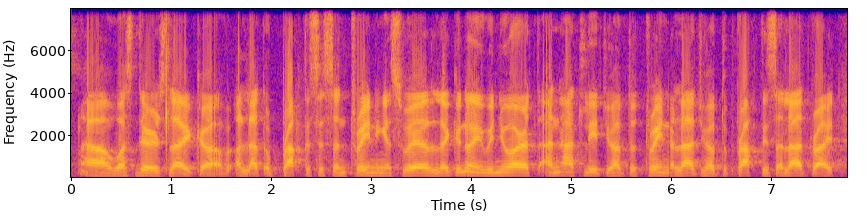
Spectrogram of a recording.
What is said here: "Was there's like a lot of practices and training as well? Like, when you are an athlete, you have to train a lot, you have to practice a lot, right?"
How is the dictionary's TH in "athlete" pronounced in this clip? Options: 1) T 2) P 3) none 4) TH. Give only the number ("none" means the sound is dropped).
1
